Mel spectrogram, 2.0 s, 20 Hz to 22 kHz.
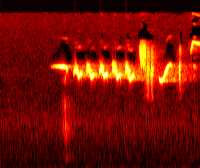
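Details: In May 2022, a male Common Redstart sings from a spruce top. A short high note leads into about six repeated bright whistles, then a brief jumble of scratchy and fluting notes ends the phrase.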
